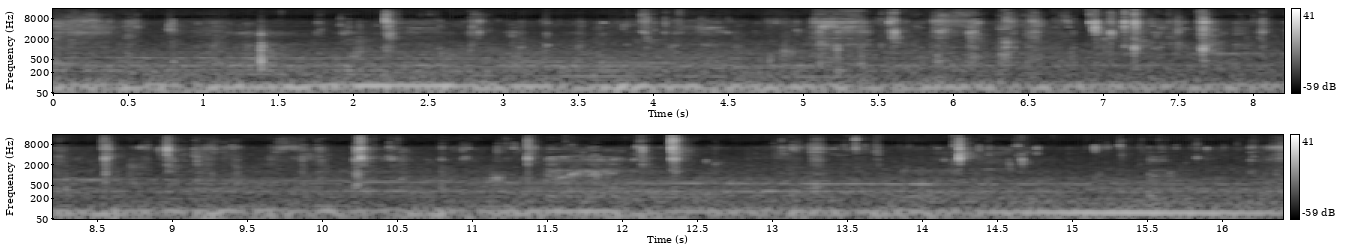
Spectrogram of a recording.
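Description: Close-miked chewing and wet lip-smacking of two people eating rice and chicken curry by hand, with many small sharp mouth clicks scattered throughout. A steady low hum runs underneath.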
